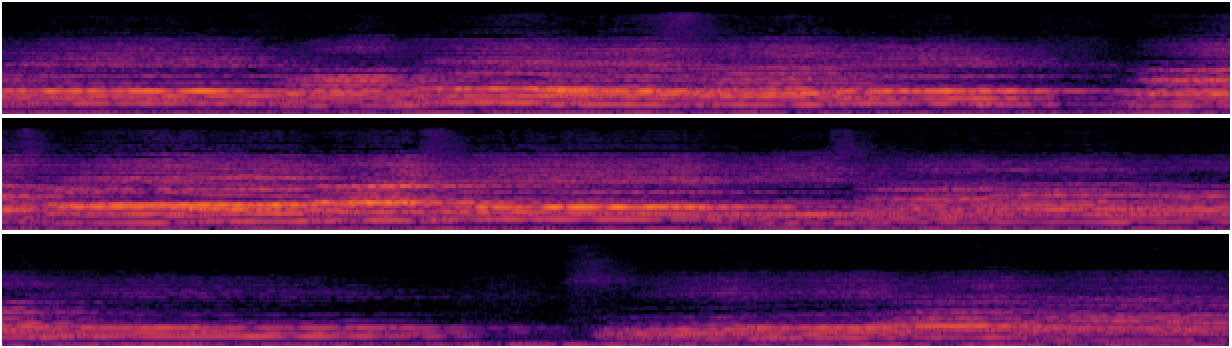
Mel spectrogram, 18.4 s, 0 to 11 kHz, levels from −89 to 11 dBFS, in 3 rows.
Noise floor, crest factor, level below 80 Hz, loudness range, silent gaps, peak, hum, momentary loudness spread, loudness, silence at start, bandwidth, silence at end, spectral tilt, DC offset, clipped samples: -52 dBFS; 18 dB; -54 dBFS; 14 LU; none; -14 dBFS; none; 16 LU; -31 LUFS; 0 s; 8.2 kHz; 0 s; -6.5 dB/octave; under 0.1%; under 0.1%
